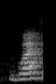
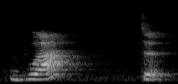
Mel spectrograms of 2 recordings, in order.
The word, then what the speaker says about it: boîte: Boîte is box in French. So B is pronounced normally. OI in French is wa. Wa. You know, like think of a dog barking or something. Wa. Boîte. Boîte.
